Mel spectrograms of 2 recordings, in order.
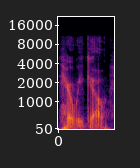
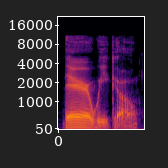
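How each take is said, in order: First: Soft whisper under the breath; whispered relief. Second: Said in the usual way. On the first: Real, not acted. Pocket door finally opens.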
